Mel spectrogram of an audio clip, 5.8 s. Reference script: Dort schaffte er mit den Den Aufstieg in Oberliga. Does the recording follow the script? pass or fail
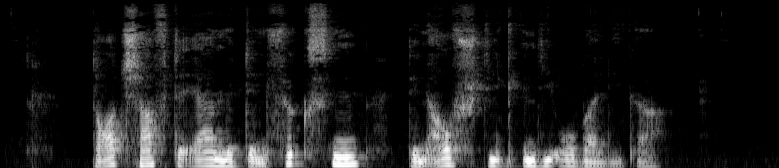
fail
